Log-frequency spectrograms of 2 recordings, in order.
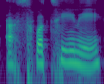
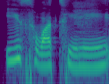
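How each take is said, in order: First: The name does not begin like 'email'. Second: The name begins like the word 'email'. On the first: It is the real country's name. The speaker calls it right. "in fact, Eswatini" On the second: It sounds like an electronic, virtual country. The speaker calls it wrong. "if you pronounce it like it's a virtual country"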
